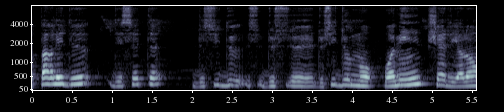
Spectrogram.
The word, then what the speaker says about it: ومن شر: ومن شر. On a parlé de ces deux mots. ومن شر. Alors, on ne prononce pas le nun. On passe directement de min sha.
